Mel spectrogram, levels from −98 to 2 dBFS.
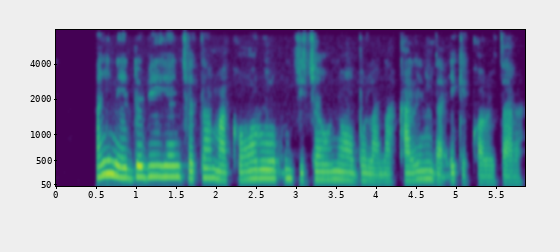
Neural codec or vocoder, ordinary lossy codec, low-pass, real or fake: none; none; 7.2 kHz; real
